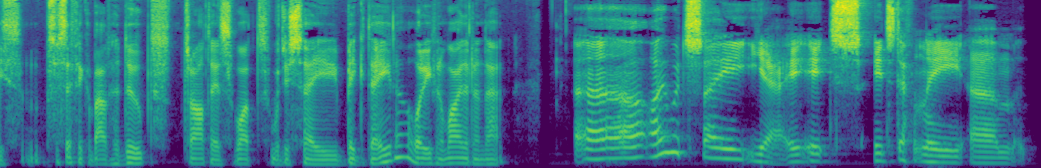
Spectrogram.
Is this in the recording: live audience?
no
